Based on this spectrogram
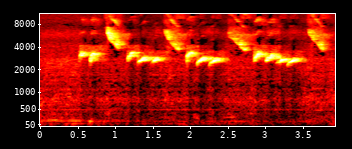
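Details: Greater green leafbird of the Banyuwangi type, locally called cucak ijo, singing its characteristic song: rapid repeated phrases of a high descending note followed by slurred whistles, each phrase about a second apart, clear and close.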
